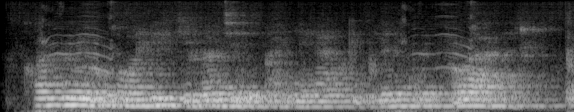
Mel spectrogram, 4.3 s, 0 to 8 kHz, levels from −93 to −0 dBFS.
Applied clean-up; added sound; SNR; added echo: neural separator model SepFormer DNS4.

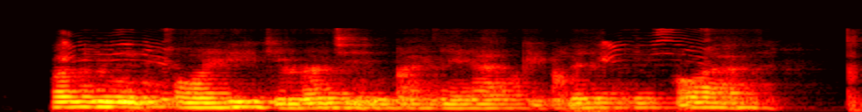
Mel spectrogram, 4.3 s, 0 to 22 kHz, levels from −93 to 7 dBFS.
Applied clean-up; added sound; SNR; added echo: neural mask model DeepFilterNet 3.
